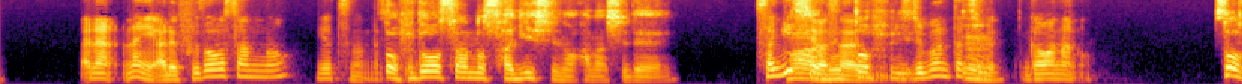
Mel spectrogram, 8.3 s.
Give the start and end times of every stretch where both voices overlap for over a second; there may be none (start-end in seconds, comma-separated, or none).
5.2-6.7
